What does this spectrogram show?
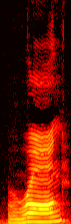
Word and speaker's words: wrong: front of it wrinkles so all the w r words that only have the r or sound and we don't hear the w is right wrench wrists rapping wrong and wrinkles so now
